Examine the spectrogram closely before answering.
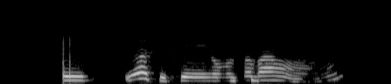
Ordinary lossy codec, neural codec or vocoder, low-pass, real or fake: Opus, 16 kbps; none; 3.6 kHz; real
